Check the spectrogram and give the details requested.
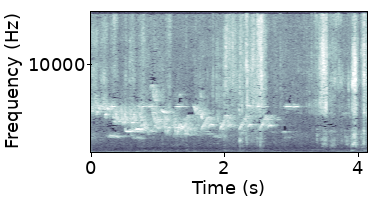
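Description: Faint chirping of small birds in the background, with a few short clicks near the end.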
